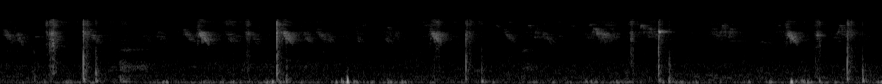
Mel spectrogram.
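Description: Small birds chirping on and off in short, falling high calls, with scattered short clicks and a low thump about midway.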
